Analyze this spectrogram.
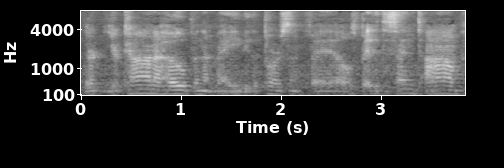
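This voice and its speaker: A man with a gravelly, fry-edged voice talks through an interview as the author, wandering from thought to thought and swearing casually. He pokes fun at himself as he goes. His voice rings in a roomy, echoey space with a faint hum of noise behind it. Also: medium pitch, fairly even intonation, moderate pace. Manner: meandering, profane, self-mocking. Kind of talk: casual rambling interview talk.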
